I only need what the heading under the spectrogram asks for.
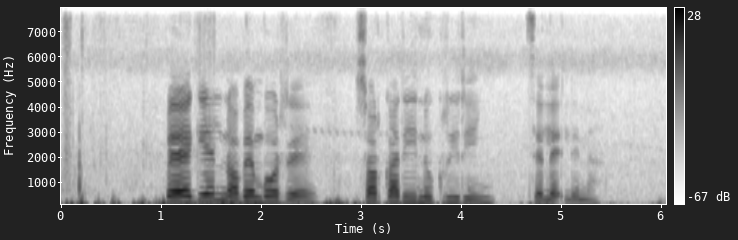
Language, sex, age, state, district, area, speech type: Santali, female, 45-60, West Bengal, Birbhum, rural, spontaneous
